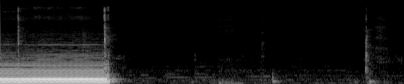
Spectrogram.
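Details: Tivoli Model One radio on 12 VDC: no FM reception, weird AM noise, then a loud steady foghorn-like drone unaffected by volume or mode knobs (immediate on AC power), from a faulty 78L08 8 V regulator; fixed by replacing it with an L7808.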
